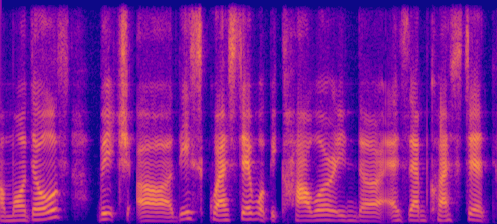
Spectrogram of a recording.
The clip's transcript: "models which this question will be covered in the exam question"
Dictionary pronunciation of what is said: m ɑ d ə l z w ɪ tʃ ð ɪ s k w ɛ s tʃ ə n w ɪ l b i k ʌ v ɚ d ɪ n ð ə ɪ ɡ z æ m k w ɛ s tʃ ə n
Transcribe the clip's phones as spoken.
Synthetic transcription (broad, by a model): m ɑ d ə l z w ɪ tʃ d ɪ s k w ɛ s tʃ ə n w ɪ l b i k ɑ w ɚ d ɪ n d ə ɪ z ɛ m k w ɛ s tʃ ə n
